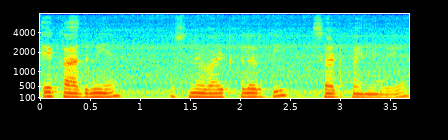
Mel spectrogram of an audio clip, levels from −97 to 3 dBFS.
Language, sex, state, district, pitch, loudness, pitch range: Hindi, male, Uttar Pradesh, Ghazipur, 130 Hz, -19 LUFS, 120-140 Hz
